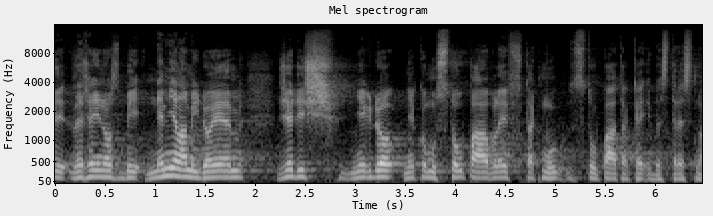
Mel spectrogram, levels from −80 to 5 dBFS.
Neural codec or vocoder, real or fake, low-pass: none; real; 14.4 kHz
